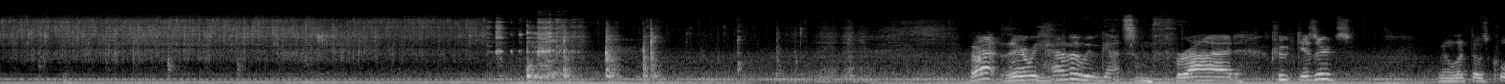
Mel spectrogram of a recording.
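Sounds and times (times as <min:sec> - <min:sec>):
food sizzling in frying oil: 0:00.0 - 0:05.6.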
